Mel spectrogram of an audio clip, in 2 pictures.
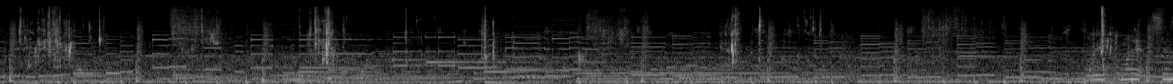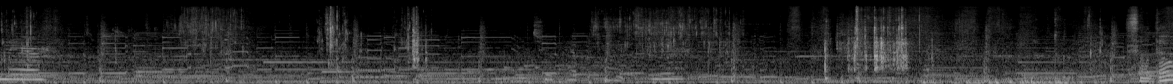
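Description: Background music throughout, with liquid fertilizer (a yeast-and-sugar mix) being poured from a container onto potted pepper and okra plants, splashing and trickling into the soil.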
